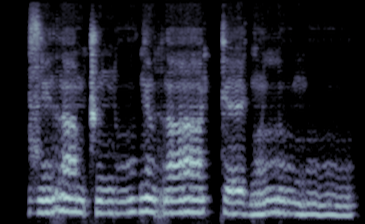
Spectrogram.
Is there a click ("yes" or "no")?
no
